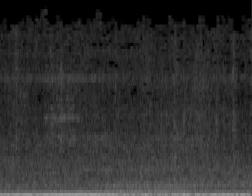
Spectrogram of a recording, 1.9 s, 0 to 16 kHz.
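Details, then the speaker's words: 2017 Hyundai Solaris 1.6 automatic on a test drive before dismantling: steady, even low drone with no knocks or whine; gearbox shifts perfectly, stabilization and ABS work, steering is tight, no driveshaft crunching. Normal automatic transmission operation. "драйв подвеска собрана коробка переключает прекрасно стабилизация работает"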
